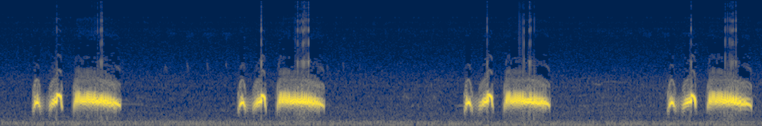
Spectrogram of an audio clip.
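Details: Spotted dove with a split breast cooing to draw in wild birds, four evenly repeated phrases roughly every three seconds, each two short upward notes then a long hoarse coo; quiet background.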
